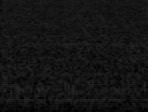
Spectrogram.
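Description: Steady rushing hiss of gas as the oxygen flush fills the ventilator bellows during an anesthesia machine pressure test.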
